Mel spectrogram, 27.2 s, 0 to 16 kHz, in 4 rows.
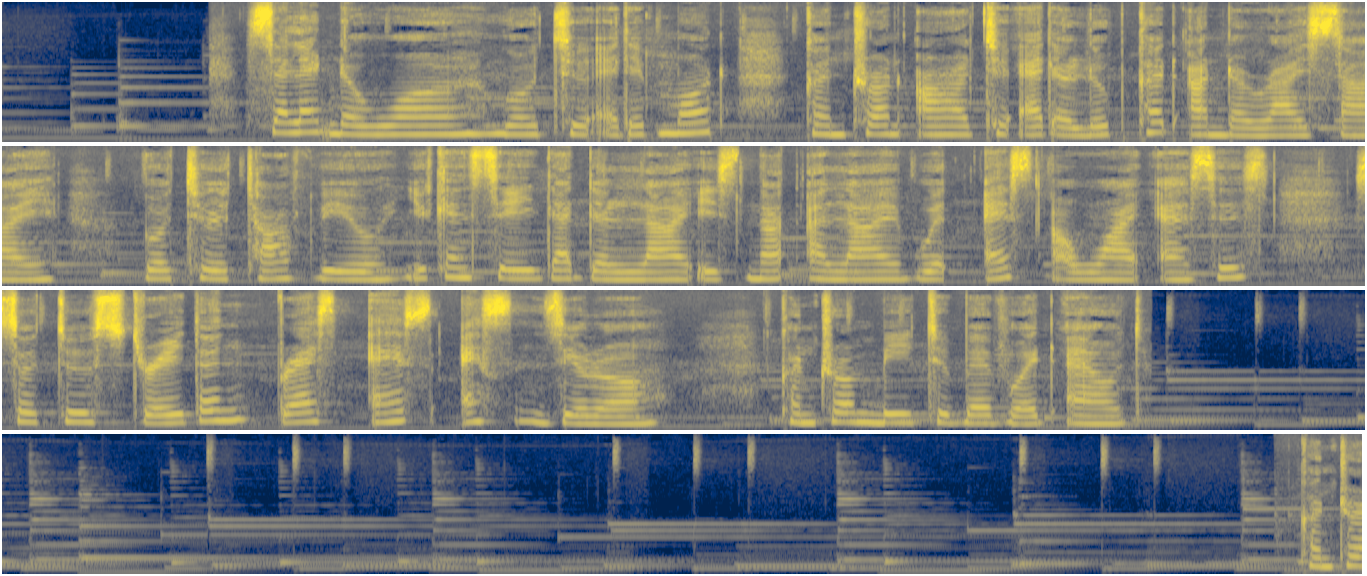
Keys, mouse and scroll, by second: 0.0 click, 3.1 ctrl+r, 5.8 click, 7.5-10.5 drag, 11.5 s, 16.0 ctrl+b, 21.5 click, 22.1 click, 23.7 ctrl+z.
